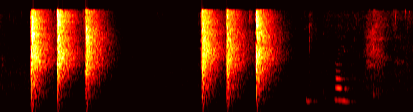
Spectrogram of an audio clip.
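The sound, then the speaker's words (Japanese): A zen stick strikes the back of a person doing zazen during a temple zazen experience at Gyokushoin: sharp wooden slaps in two sets of three, each a loud, crisp crack with a short ring-out, separated by a pause; a faint voice murmurs briefly at the end. “座禅体験楽しみなあの瞬間もやっぱりやってまいりますそうですそして背中を前に出す右からいきます”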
